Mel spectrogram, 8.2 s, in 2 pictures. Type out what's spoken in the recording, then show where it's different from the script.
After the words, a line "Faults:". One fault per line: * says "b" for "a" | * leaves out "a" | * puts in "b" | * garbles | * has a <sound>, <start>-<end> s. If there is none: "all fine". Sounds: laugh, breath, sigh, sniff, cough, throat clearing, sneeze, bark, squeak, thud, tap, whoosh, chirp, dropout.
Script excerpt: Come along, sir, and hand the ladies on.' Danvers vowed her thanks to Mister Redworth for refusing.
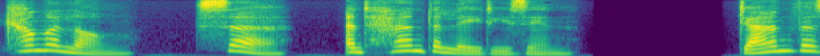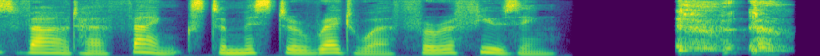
Come along, sir, and hand the ladies in.' Danvers vowed her thanks to Mister Redworth for refusing.
Faults:
* says "in" for "on"
* has a cough, 7.5-8.1 s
